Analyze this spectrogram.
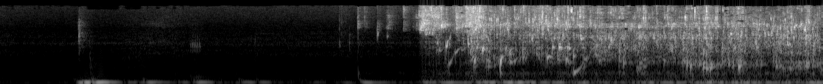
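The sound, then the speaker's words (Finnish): Liquid is poured into a glass. A few faint knocks over a low hum come first, then a steady, bright splashing trickle starts partway through and runs to the end. “Joo, kaadan, kaadan. Sitten tulee tää toinen.”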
